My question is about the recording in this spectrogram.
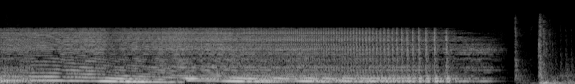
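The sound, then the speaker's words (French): A heavy wooden door, the door of Noah's ark, creaks slowly on its hinges for several seconds with a long, wavering groan, then shuts with a couple of loud thuds. “Alors Noé et tous ceux qui avaient été choisis par Dieu rentrèrent dans l'arche et Dieu fermait la porte.”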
